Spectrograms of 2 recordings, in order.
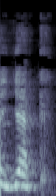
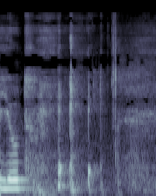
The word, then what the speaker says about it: yacht: Alors oui, je précise, hein, yacht, ça se prononce yacht, c'est pas yak, parce qu'il y a plein de gens qui disent yak.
